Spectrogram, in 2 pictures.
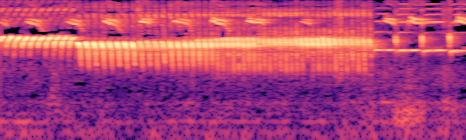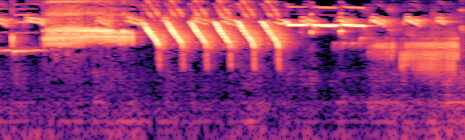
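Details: Canary in powerful song for training, starting with a long, fast rolling trill, then clipped repeated notes, a buzzy burst and a series of loud descending slurred whistles.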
